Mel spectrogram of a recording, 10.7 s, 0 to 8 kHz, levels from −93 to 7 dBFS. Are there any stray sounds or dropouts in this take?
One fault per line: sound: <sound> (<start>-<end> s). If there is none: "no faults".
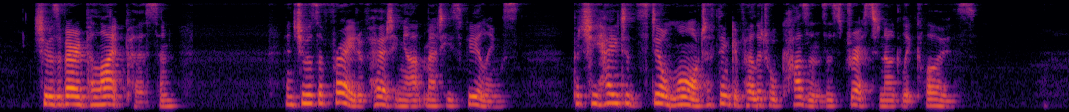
no faults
